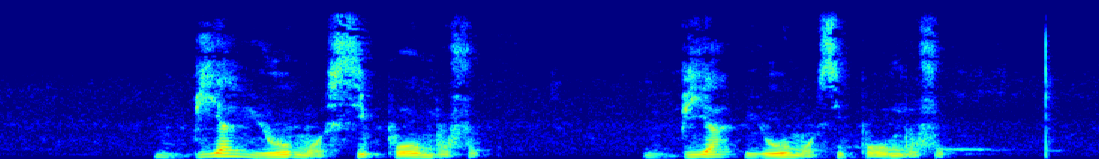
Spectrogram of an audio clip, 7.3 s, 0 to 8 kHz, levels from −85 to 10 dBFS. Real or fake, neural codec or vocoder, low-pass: real; none; 7.2 kHz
